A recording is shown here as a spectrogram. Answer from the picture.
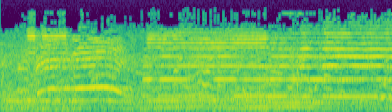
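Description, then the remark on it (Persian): A dense chorus of car horns honks continuously in the Narmak area of Tehran, people honking in protest at morality police trying to detain two young women. Many sustained tones overlap at once, loud, like a street full of vehicles sounding off together, with some voices mixed in underneath. “اعتراضشون مردم با بوق دارن نشون میدن.”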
